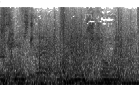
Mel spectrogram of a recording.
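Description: A game tower collapses with a loud crash.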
